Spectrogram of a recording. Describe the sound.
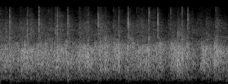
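Applause for a panel speaker: dense, even clapping from an audience, loud and steady throughout with no talk over it.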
